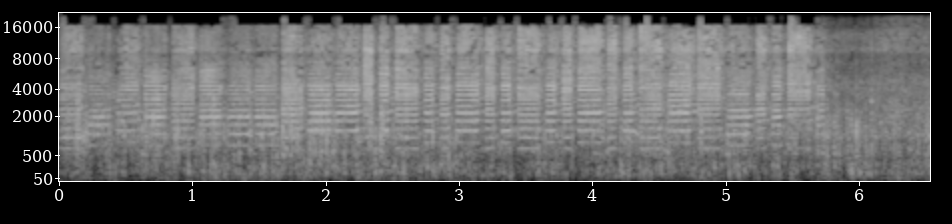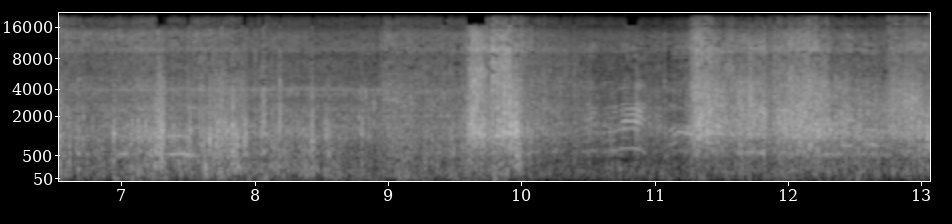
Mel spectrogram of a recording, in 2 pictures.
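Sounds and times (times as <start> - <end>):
musical multi-tone air horn: 0.0 - 6.7
road noise: 0.0 - 13.0.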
